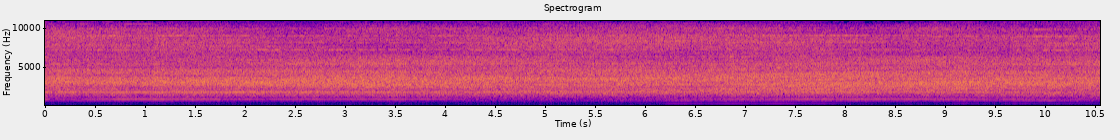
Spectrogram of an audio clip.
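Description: Porter-Cable router running steadily at full speed, its bit cutting a circular hole through oak plywood. A constant high whine with a few steady tones under a dense cutting hiss.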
